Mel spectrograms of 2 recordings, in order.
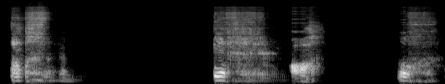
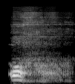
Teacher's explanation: آواز جاری رہنا، پکڑ لینا نہیں، اس کو بریک نہیں مارنا، اس کو چھوڑ دینا، بہتے رہنا، انہیں فلو ہوتے رہنا.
